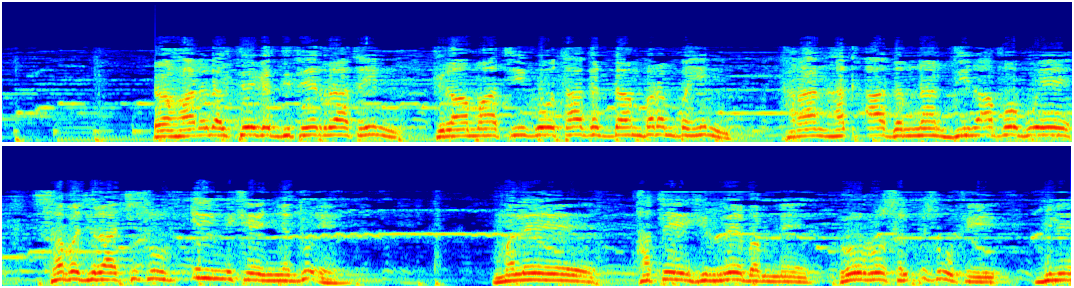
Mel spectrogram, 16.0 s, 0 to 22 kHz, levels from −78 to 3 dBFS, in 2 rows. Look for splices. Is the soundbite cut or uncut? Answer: cut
